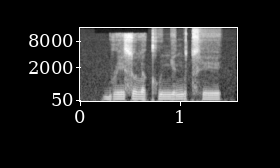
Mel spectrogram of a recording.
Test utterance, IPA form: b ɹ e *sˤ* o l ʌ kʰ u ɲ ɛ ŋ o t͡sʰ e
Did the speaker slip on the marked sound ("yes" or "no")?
yes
